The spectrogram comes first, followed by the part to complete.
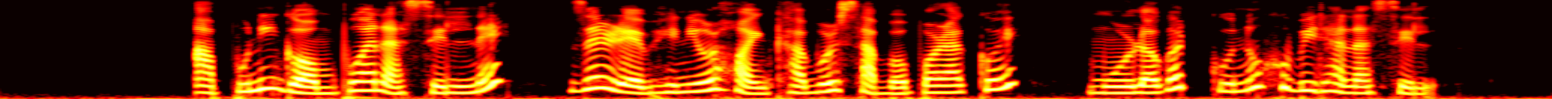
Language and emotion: Assamese, surprised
